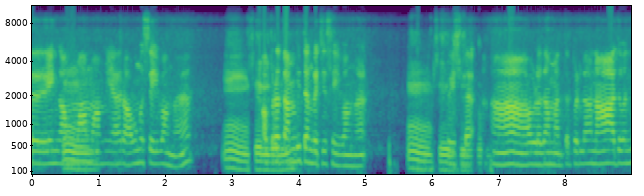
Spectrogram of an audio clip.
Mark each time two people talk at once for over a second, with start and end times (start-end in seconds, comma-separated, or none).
none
